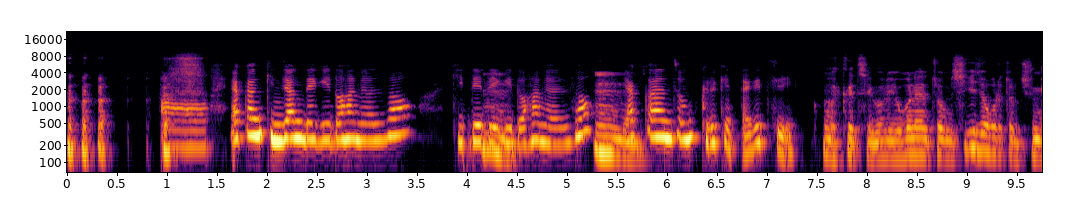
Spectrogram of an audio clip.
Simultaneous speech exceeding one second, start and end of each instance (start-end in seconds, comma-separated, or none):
none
